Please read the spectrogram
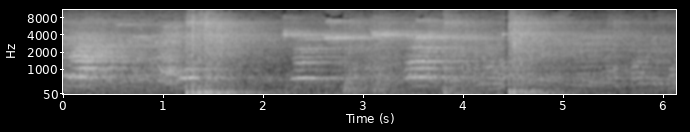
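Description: Voices calling out, echoing in a gymnasium, with two loud thumps of a dodgeball hitting the wooden gym floor, about a second in and again past the middle.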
